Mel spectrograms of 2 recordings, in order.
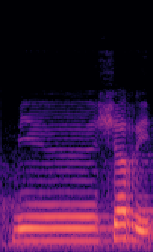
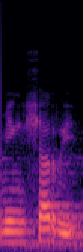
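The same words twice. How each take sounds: First: The nasal n sound is held before sh. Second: The nasal n sound is cut short before sh. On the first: The speaker calls it right. "Kemudian ditahan. Nih gunanya ditahan. Awas jangan lupa" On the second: The speaker calls it wrong.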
